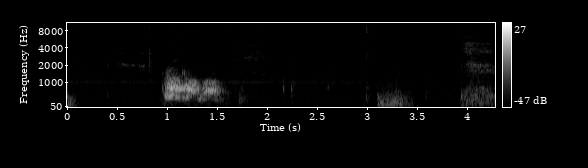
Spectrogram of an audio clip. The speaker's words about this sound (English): And I'm sorry for any dog noises in the back. Um, yeah, sorry.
